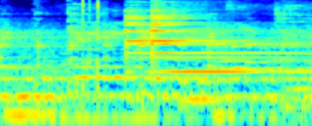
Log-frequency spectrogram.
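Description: Two quick clicks, then a bright bell chime that rings out and fades over about a second: the sound effect of a subscribe-button and notification-bell animation, over music.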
